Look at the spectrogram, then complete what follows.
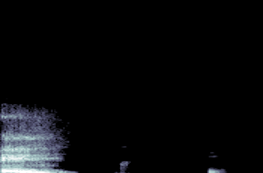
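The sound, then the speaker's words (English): One loud throat-clearing cough with a harsh rasp that drops in pitch, then a couple of faint, short throaty sounds amid near silence. “still got that cough, huh?”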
